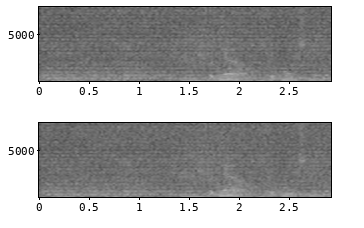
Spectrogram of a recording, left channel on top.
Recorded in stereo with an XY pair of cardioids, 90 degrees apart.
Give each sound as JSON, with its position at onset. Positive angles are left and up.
{"t": 0.0, "sound": "running water", "azimuth_deg": -20, "distance_m": 2.5}
{"t": 1.7, "sound": "a woman speaking", "azimuth_deg": -50, "distance_m": 6.0}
